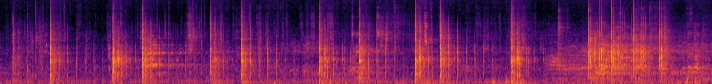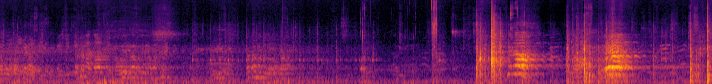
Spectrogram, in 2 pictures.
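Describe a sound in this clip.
A ball smacks sharply against a wall and rackets, echoing outdoors.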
